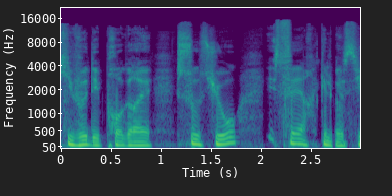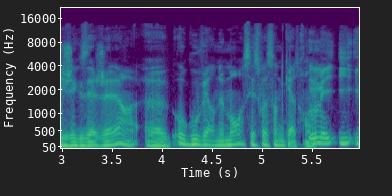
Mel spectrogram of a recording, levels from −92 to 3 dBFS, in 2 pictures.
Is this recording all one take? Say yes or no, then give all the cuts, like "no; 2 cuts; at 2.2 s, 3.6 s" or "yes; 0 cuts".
no; 2 cuts; at 2.7 s, 4.1 s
